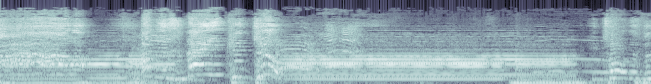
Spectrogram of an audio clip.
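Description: Woman singing into a hand microphone over electric organ accompaniment. About halfway through the organ holds a long steady chord, and a low bass note comes in near the end.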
